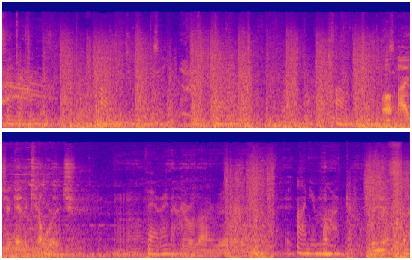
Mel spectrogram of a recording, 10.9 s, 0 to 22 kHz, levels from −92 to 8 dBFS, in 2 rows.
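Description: No technical fault can be heard anywhere in this audio. There is nothing in it that calls for a time or a description of damage.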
